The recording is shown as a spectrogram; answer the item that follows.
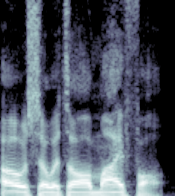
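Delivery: mock-gruff, put-on gruff voice. Speaker retells how their dad answered, imitating dad's gruff reply. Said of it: "My dad just kind of gruffly goes".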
